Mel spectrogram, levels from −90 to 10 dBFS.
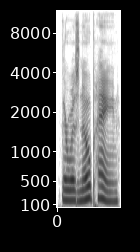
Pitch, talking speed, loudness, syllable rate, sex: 175 Hz, 190 wpm, -15 LUFS, 4.7 syllables/s, male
